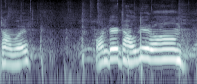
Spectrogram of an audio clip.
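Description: A young man's voice in two drawn-out, sung-sounding phrases with a short pause between them.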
